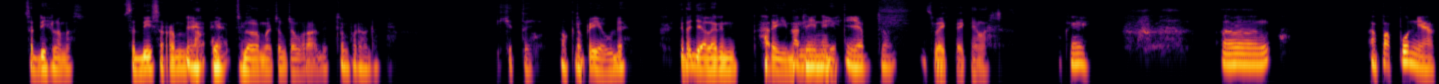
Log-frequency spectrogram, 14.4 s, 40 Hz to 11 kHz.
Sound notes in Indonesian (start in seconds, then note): 8.7 menghela napas; 11.3 terkesiap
